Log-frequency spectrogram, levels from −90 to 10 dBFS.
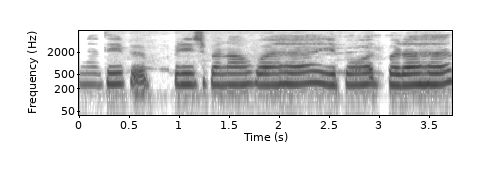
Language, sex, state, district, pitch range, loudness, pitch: Hindi, female, Bihar, Kishanganj, 265-275 Hz, -24 LUFS, 270 Hz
